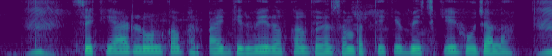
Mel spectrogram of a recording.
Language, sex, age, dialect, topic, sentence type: Bhojpuri, female, 18-24, Western, banking, statement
